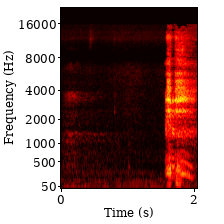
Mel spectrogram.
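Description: A woman clears her throat once near the end, a short harsh rasp lasting about half a second.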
